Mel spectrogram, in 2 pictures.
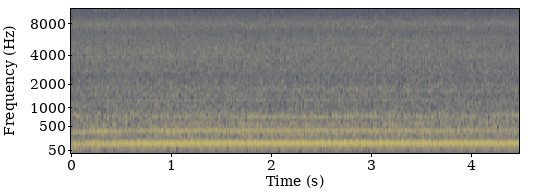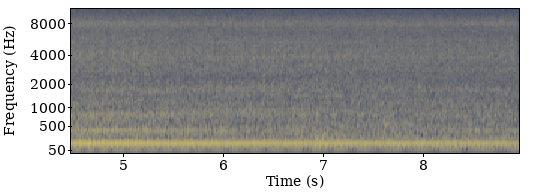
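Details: Car AC/radiator condenser fan motor after replacing the growling motor (worn shaft, lubrication only helped temporarily) with a new one: steady fan hum over an even engine idle, no growl or scraping; fan sounds healthy.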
